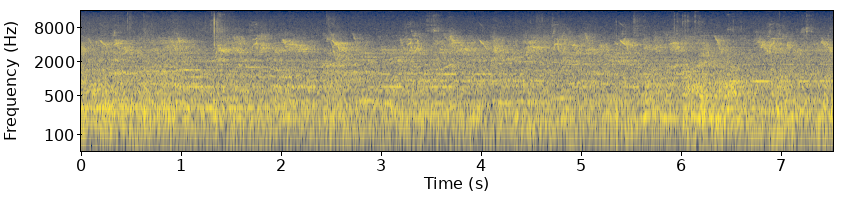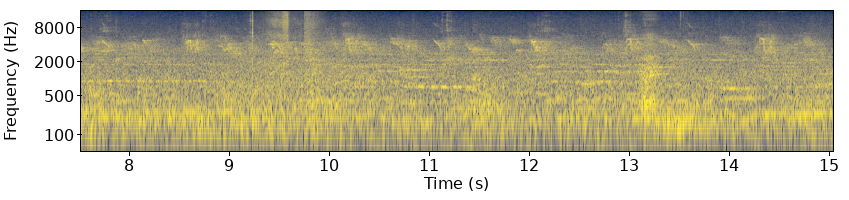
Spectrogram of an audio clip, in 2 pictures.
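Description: Small birds chirping continuously, many short high chirps one after another, over a steady background hiss.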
